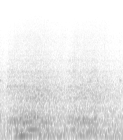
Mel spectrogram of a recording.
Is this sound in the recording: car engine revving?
yes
